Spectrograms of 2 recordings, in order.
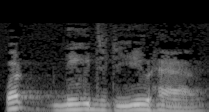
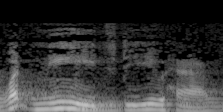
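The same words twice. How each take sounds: First: Said in the usual way. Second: Slower, letting the question sink in; a slower, weighing repeat; slow, reflective repeat. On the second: Shown as a demonstration. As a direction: ask again slowly so they dwell on it. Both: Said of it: "Dwell upon that".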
